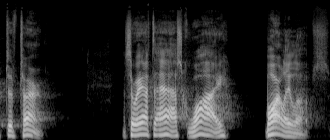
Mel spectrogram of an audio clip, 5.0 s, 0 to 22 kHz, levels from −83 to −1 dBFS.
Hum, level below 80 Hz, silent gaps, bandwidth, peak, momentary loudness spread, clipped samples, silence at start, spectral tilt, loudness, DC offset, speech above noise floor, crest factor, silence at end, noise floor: none; -68 dBFS; none; 17 kHz; -6 dBFS; 11 LU; under 0.1%; 0.1 s; -5 dB/octave; -21 LUFS; under 0.1%; 52 dB; 18 dB; 0.1 s; -73 dBFS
